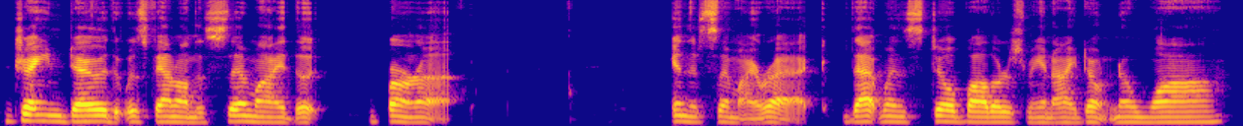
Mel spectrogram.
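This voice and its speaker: Low-voiced Midwestern woman co-host. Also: steady tone, measured pace, fairly bright tone. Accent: Midwestern American. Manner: reads out research notes, spells words letter by letter. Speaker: podcast co-host. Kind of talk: casual chat.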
